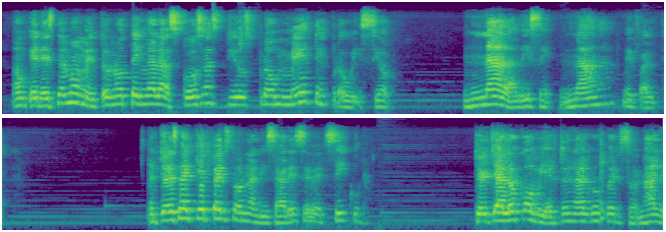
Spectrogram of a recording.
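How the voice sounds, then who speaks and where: A preacher leads a morning devotional in a warm, mellow voice at a middle pitch. The delivery is patient and methodical, with rhetorical questions and key lines said again for emphasis. A soft guitar plays quietly underneath. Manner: teaches step by step with rhetorical questions; repeats key phrases for emphasis. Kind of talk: devotional sermon.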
